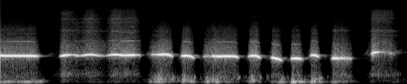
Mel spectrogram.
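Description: A person whistles a short, steady tune, a string of clear, breathy notes of varying length with brief gaps between them, and no talking.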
